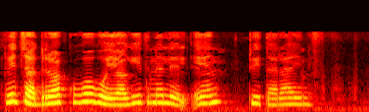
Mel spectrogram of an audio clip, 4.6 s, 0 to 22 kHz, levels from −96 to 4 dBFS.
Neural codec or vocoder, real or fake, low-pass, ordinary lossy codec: vocoder, 48 kHz, 128 mel bands, Vocos; fake; 19.8 kHz; AAC, 24 kbps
